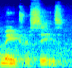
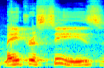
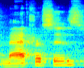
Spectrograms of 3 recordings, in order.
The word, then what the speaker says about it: matrices: yeah yeah uh so matrices is plural sometimes i intentionally mispronounce it as mattresses just because i find that amusing but don't go believing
